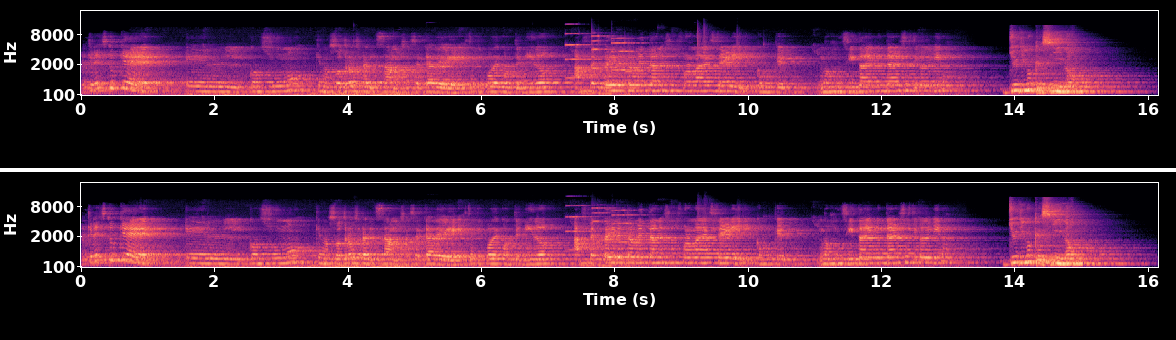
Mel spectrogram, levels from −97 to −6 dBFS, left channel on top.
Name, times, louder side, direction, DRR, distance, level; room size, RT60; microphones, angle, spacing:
voice 1, 0.1-1.1 1.5-7.1 7.4-10.6 11.0-13.0, equal, 40° right, -1 dB, 1.5 m, -25 dB
sound 1, 0.7-13.3, equal, 20° right, 1.7 m, -37 dB
sound 2, 3.9-4.4 4.7-4.8 5.9-6.4 6.7-6.8 7.3-8.3 8.6-8.7 9.2-9.4 9.6-9.8 10.2-10.3, left 4 dB, 50° left, 1.6 m, -34 dB
voice 2, 13.9-14.9, equal, 85° right, -3 dB, 2.2 m, -19 dB
16.5 x 7.1 x 3.4 m, 2.3 s
head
